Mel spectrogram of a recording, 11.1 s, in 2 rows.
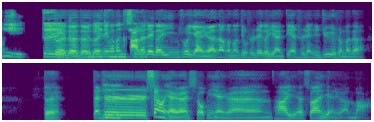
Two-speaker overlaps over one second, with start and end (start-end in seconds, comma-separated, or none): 0.8-2.2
